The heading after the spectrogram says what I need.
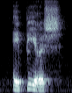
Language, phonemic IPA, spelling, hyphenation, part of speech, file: Dutch, /ˌeːˈpiː.rʏs/, Epirus, Epi‧rus, proper noun, Nl-Epirus.ogg
- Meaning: Epirus (a historical region and ancient kingdom in Southeastern Europe, today split politically between northwestern Greece and southwestern Albania)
